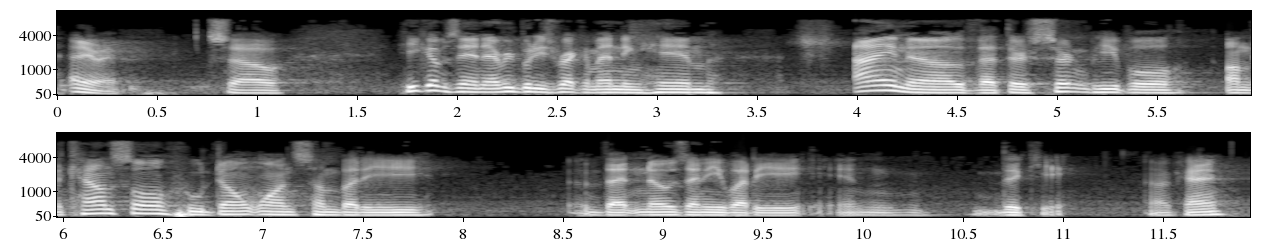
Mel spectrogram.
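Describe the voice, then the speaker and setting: A man with a fairly low voice hosts a relaxed podcast, telling local stories in a rambling, conversational way. The recording sounds muffled and lo-fi. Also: moderate pace. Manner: chatty, rambling storyteller with frequent asides. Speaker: podcast host. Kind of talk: casual chat. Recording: dull lo-fi podcast audio.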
